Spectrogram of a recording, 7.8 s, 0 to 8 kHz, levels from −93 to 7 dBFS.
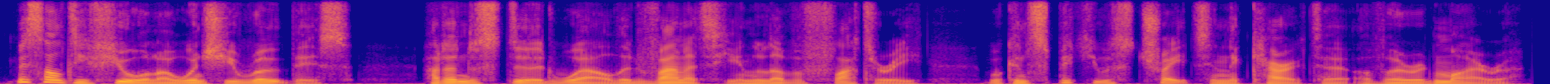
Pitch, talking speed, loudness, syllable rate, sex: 100 Hz, 185 wpm, -22 LUFS, 6.1 syllables/s, male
